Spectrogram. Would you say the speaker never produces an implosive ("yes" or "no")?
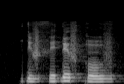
no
